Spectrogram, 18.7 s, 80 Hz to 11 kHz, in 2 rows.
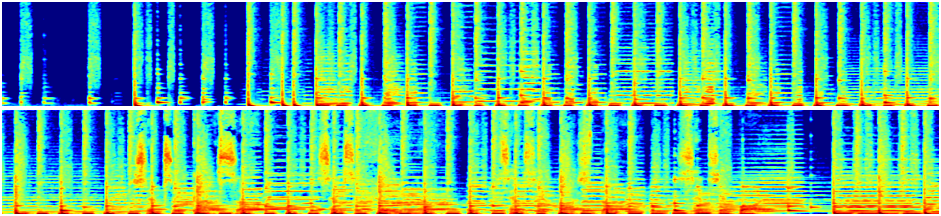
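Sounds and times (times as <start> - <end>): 
electronic techno track with traditional Mediterranean sounds: 1.3 - 18.7.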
